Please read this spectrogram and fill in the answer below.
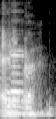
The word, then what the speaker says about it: Edinburgh: I'm going to totally butcher it, but I was in Edinburgh. – Yeah, Edinburgh.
